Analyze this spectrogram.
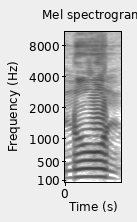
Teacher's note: நூன் இது என்ன after நூன் மாதிரி தான், ஒரு பெரிய டிஃப்ரென்ஸ்லாம் இல்லை. நூன் மூக்குடைய உதவியோடு வரும், மூக்கு இல்லைனா இது உச்சரிக்கப்படாது, மூக்கு அடைச்சிங்கன்னா வராது, நூன் வராது.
